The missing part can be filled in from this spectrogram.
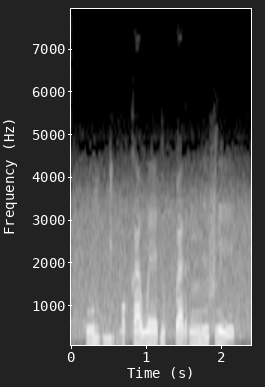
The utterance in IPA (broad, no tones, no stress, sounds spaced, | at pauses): w i ɡ͡b i b ɔ k a w ɛ ɗ u ɡ͡b a r ŋ͡m ɪ f l e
